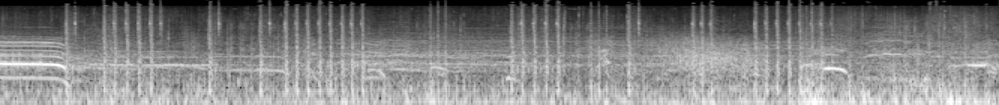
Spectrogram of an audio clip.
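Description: Gunfire as armed riders head into battle: repeated bursts of rapid machine-gun fire crackle in volleys, mixed with heavy booms and a few brief tonal whines, loud throughout.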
